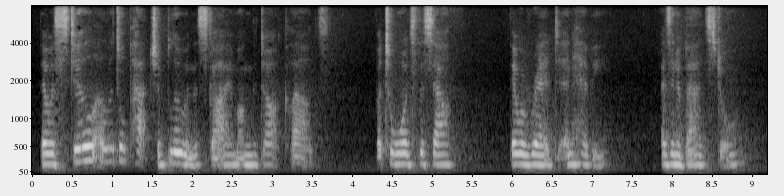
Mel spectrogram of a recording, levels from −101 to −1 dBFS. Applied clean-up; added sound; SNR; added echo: none; none; none; none.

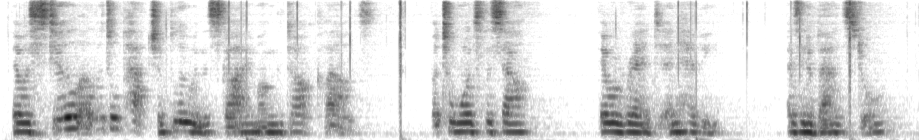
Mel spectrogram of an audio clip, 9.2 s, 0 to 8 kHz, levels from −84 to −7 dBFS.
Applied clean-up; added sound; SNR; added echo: none; Crack; 16 dB; reverberation time 0.2 s.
